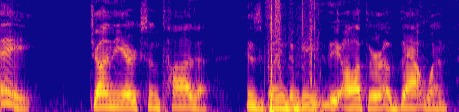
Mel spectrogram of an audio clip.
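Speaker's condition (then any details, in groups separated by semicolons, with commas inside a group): ALS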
